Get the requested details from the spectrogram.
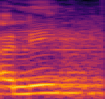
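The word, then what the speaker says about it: अलि: बड़ी मात्रा आती है, लेकिन बोलने में और पढ़ने में हमें एक जैसे लगते हैं, अली अली, लेकिन उच्चारण इनका थोड़ा अलग होगा। जैसे अली और ये हो जाएगा अली।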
